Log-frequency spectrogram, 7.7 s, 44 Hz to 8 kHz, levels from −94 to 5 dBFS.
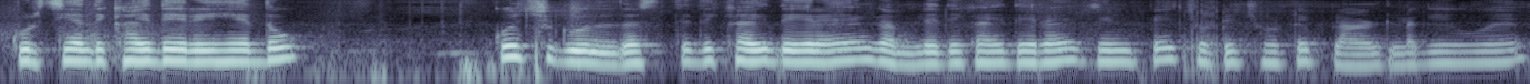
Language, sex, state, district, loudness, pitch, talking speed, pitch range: Magahi, female, Bihar, Gaya, -20 LUFS, 180 Hz, 190 wpm, 165-185 Hz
